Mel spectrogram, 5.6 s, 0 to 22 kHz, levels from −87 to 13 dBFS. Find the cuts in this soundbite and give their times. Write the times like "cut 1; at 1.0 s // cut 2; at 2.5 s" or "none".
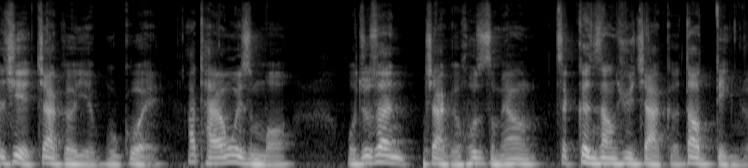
cut 1; at 1.3 s // cut 2; at 3.2 s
